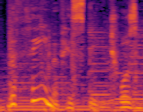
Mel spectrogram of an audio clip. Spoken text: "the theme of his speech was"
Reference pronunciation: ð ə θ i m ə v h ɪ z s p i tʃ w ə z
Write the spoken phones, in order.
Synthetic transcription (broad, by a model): ð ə θ i m ə v ɪ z s p i tʃ w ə z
